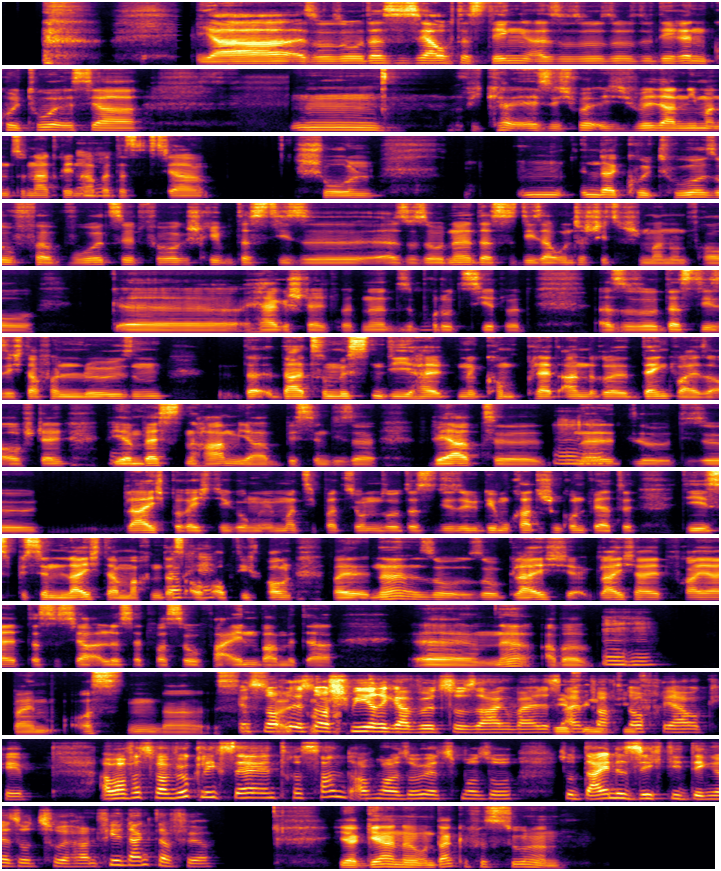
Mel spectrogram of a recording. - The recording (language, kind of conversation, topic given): German, podcast, Wie hat sich euer Rollenverständnis von Mann und Frau im Laufe der Zeit verändert?
- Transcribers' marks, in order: snort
